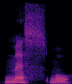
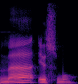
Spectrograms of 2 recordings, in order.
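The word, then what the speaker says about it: ما اسمُ: We didn't pronounce that alif on ma, and we did not pronounce that alif on ismu, and we went straight from mim to the scene. Masmu, not ma ismu.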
